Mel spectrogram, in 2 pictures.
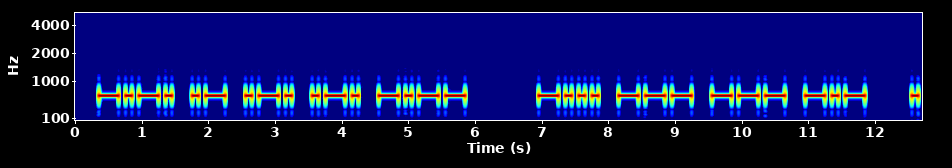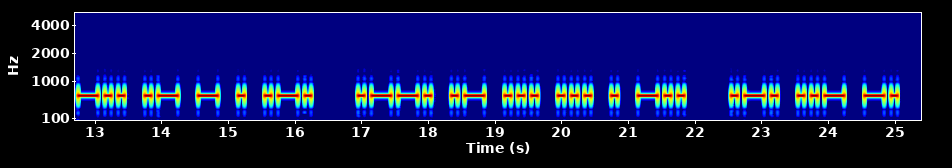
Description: Morse code, heard as a keyed tone, about 12 wpm, 650 Hz. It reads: CARRY BOOK LATER PASSED RUN
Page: Engelske ord 12 wpm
